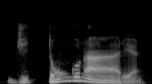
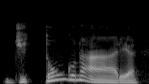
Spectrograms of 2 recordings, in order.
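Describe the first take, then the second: Both takes have the same delivery.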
